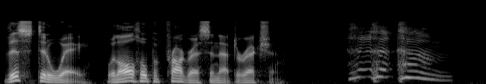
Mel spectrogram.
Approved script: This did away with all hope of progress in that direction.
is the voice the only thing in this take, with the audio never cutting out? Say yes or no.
no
